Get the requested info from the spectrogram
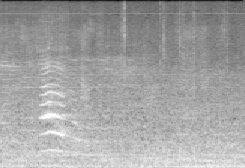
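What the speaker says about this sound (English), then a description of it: "Yep, we're gonna pet the cats." A single short meow from a cat in the Hogwarts Legacy video game, clear and fairly close, over low game ambience.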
